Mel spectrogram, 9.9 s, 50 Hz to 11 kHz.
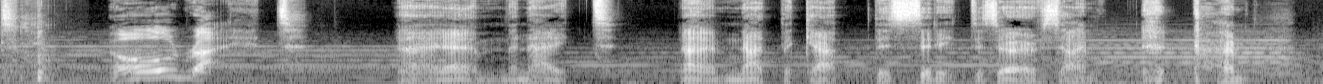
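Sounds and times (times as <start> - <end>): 
loud raspy throat clearing: 0.0 - 0.5, 8.6 - 9.2
short sharp cough: 0.0 - 0.5, 8.6 - 9.2
speech: 0.8 - 2.2, 3.0 - 9.5.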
